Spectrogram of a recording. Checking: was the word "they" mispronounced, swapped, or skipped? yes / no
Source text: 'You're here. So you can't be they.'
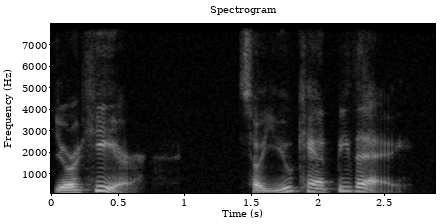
no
